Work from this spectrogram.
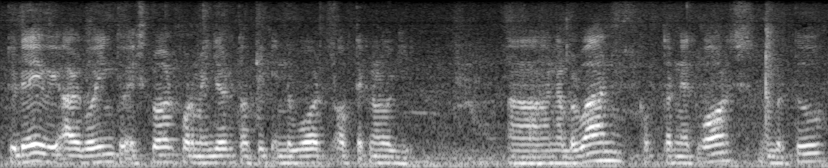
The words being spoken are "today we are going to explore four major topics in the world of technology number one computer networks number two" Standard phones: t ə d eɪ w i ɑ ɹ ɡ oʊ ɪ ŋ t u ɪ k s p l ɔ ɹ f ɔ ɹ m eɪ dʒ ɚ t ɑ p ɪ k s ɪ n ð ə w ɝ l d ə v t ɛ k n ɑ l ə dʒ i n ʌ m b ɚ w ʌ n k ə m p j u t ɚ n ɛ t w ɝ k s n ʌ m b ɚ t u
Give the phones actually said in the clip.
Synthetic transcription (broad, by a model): t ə d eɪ w i ɑ ɹ ɡ oʊ ɪ ŋ t u ɪ k s p l ɔ ɹ f ɔ ɹ m eɪ dʒ ɚ t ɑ p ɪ k ɪ n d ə w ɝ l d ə f t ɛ k n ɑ l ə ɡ i n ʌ m b ɚ w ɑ n k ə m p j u t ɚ n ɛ t w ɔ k s n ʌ m b ɚ t u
